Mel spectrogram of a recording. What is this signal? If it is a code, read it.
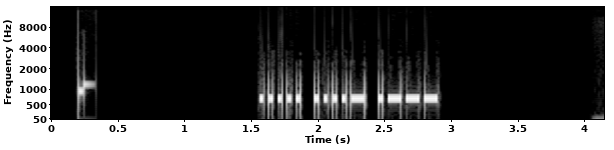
Morse code, heard as a keyed tone, about 36 wpm, 700 Hz. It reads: 54J
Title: Three Challenging Letter-Number Combinations 35wpm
